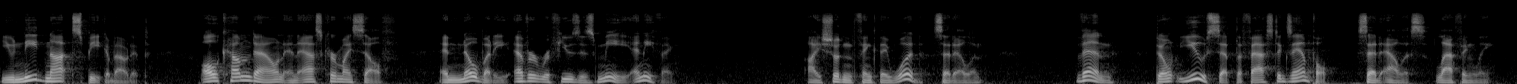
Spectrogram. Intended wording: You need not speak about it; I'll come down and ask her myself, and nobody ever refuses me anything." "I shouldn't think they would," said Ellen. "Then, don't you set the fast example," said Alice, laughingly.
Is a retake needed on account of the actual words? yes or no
no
